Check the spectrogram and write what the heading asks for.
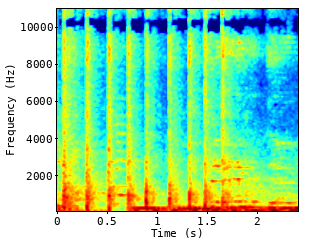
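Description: Dancehall music played loud through a sound system, with sharp percussion on a steady beat; the heavy bass cuts out for about half a second shortly after the start, then drops back in.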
